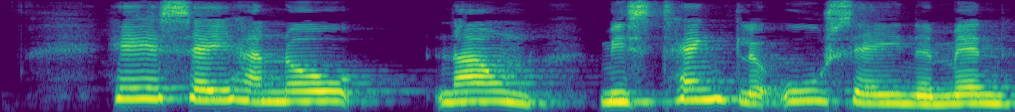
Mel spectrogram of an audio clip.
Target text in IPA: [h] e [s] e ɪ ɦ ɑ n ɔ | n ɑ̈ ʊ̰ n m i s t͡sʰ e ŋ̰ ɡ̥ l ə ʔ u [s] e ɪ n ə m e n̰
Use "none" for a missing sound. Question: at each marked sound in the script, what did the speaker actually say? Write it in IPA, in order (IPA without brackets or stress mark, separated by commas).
h, s, s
